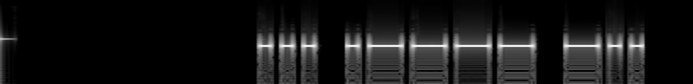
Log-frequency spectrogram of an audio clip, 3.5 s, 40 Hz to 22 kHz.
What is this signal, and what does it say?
Morse code, heard as a keyed tone, about 22 wpm, 700 Hz. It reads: S1D
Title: Three Challenging Letter-Number Combinations 22wpm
